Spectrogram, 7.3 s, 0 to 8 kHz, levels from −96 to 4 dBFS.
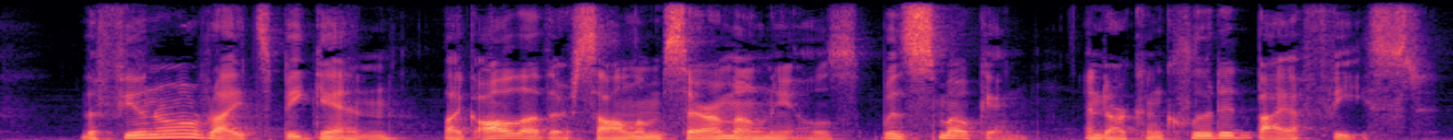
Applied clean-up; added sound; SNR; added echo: none; none; none; none.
